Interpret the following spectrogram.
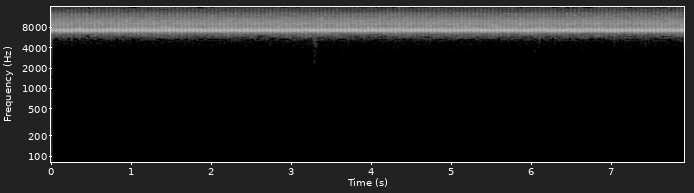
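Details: Grasshoppers chirping, with no music added: a steady, high, hissing trill made of fast, even pulses, holding unbroken for the whole stretch, with no other sounds.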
